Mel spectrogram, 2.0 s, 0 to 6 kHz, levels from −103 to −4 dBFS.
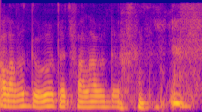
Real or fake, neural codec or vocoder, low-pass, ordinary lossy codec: fake; codec, 16 kHz, 4.8 kbps, FACodec; 5.4 kHz; none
